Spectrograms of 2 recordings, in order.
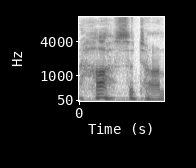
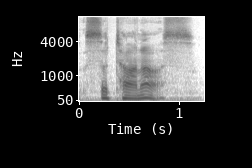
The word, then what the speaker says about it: Satan: Um in Hebrew we would pronounce it slightly differently as Satan and we would add ha to the front of that ha Satan or the Satan the adversary the accuser. And in Greek it's Satanas.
